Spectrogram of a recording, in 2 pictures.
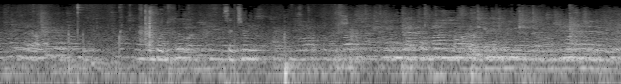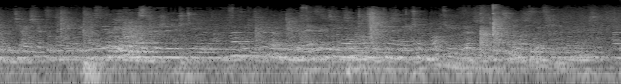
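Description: A woman speaks calmly to a group.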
